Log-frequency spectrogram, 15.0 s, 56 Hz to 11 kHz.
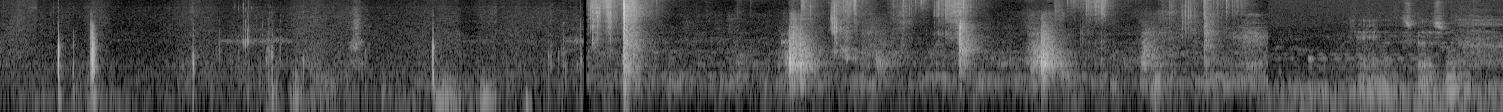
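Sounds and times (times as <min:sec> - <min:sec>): rustling breathy noises: 0:11.4 - 0:12.7.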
